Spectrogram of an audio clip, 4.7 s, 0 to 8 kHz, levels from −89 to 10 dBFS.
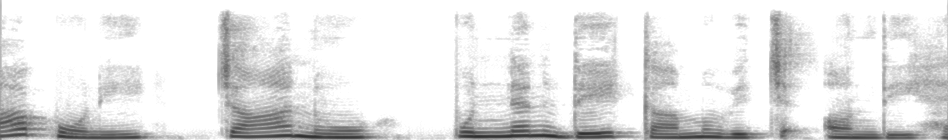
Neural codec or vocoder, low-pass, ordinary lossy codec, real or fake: codec, 16 kHz, 1 kbps, X-Codec, WavLM features, trained on Multilingual LibriSpeech; 7.2 kHz; none; fake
